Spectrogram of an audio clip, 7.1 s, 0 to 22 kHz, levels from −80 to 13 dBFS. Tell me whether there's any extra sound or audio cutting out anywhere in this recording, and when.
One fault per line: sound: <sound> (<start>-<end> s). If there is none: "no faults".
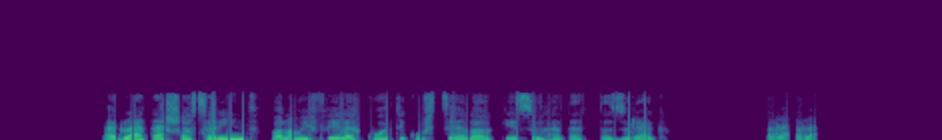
sound: laugh (5.8-6.1 s)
